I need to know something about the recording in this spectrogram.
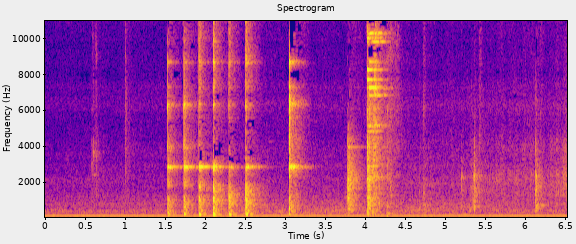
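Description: Metal measuring spoon clinking against a glass mason jar: a quick run of light clinks with a ringing note, then a couple of knocks and a short rattle as the spoon and bottle are set down.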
